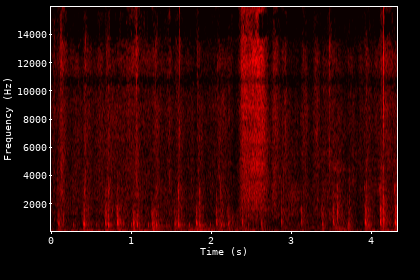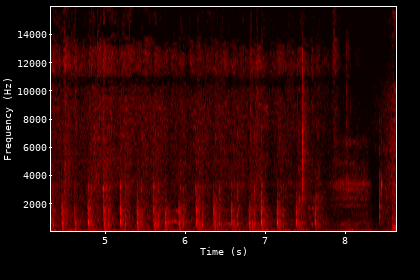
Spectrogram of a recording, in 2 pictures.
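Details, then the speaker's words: Transition Spire Carbon GX mountain bike, frame loaded by hand with the fork strapped and the seat unloaded: sharp, fairly regular knocks about four a second, a dull clunk isolated to the rear shock or lower rear shock linkage; pivots torqued to spec, cause unclear. "And this is what you listen to when you're going down the trail. Small bumps, anything chattery. This is what you hear, right? So again, like I'm loading the frame."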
